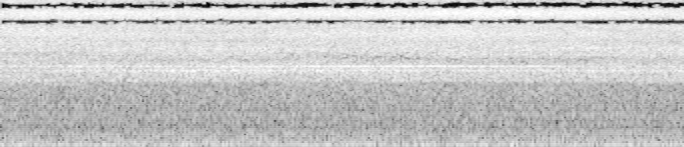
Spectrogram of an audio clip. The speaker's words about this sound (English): I believe that's the Saudi jet. Yeah. Kind of loud in here. Shut, shut, shut it down. Shut it down. It's too noisy.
